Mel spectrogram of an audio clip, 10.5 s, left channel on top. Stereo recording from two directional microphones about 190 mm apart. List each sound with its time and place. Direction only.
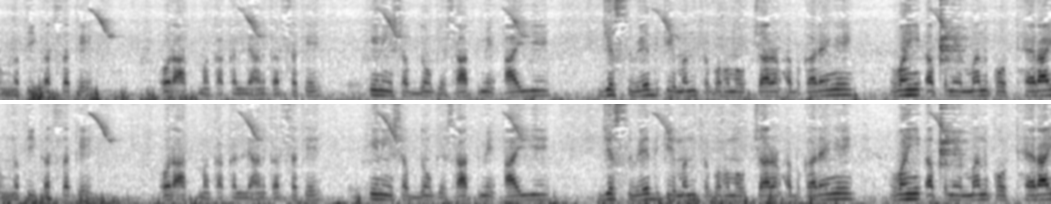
0.1 s speech: centre (ahead or behind)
